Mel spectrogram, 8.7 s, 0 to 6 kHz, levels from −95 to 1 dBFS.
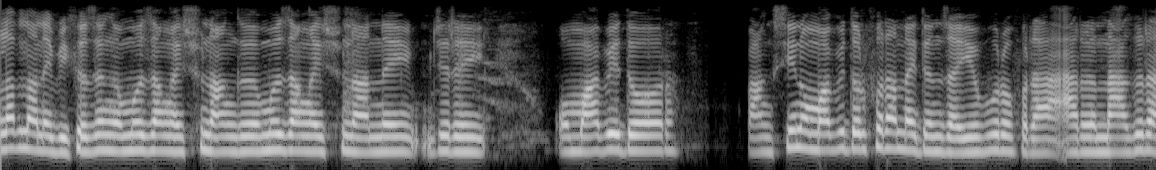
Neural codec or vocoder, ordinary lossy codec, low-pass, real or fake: none; none; 5.4 kHz; real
